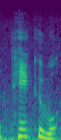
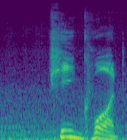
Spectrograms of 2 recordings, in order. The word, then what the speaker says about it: Pequod: What's the Pekuwod? Pekuwod. Say it like it's spelled. Pequod. Then how come it isn't spelled P-E-Q-U-A-D?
